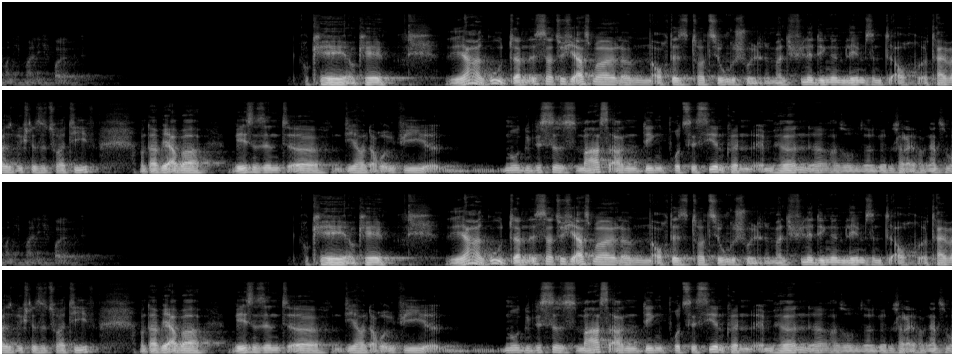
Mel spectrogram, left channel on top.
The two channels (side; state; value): both; identical; correlation 1.00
